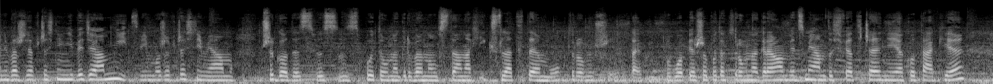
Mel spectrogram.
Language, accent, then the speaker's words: Polish; Poznań, Greater Poland Voivodeship, Poland; to jest zespół z Poznania, a ja jestem poznanianką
